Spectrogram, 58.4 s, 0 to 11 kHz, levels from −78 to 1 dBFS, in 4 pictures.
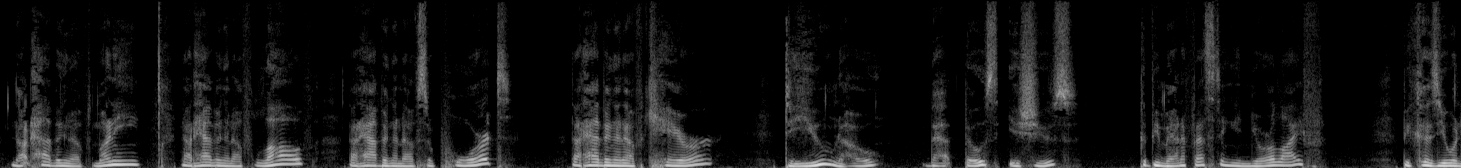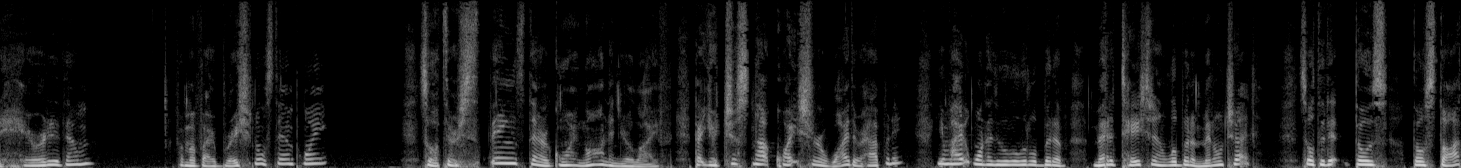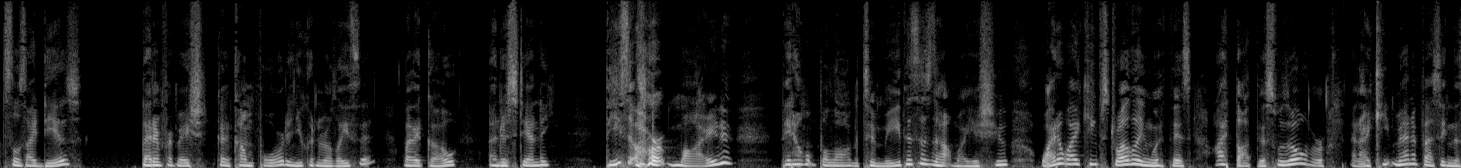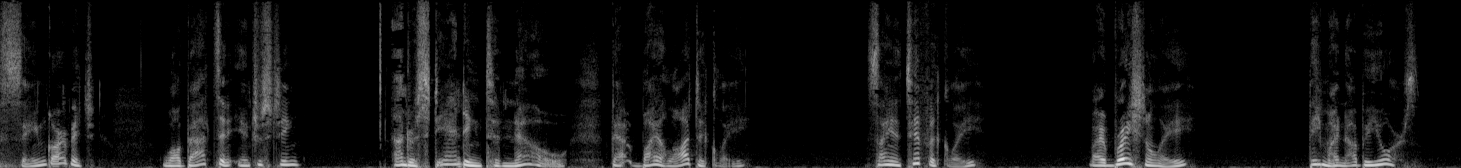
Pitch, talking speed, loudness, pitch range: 200 Hz, 145 wpm, -23 LUFS, 170-245 Hz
